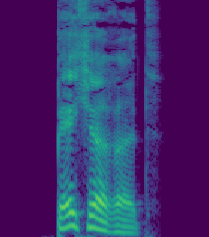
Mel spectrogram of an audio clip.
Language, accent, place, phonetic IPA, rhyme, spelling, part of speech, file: German, Germany, Berlin, [ˈbɛçəʁət], -ɛçəʁət, becheret, verb, De-becheret.ogg
- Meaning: second-person plural subjunctive I of bechern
